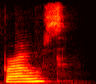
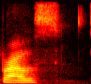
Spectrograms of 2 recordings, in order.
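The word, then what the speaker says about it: Brause: Another nib that I purchased was a Browse, I think it's pronounced Browse. It's B-R-A-U-S-E.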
